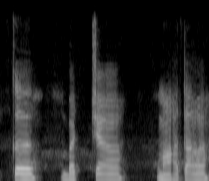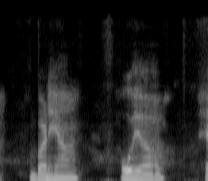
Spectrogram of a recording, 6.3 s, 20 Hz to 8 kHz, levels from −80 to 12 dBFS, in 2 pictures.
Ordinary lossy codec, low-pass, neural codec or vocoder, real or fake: none; 7.2 kHz; codec, 16 kHz, 0.8 kbps, ZipCodec; fake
